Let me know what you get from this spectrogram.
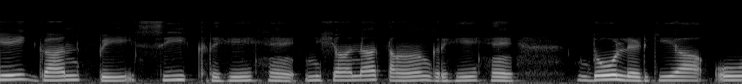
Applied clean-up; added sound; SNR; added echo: none; none; none; none.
